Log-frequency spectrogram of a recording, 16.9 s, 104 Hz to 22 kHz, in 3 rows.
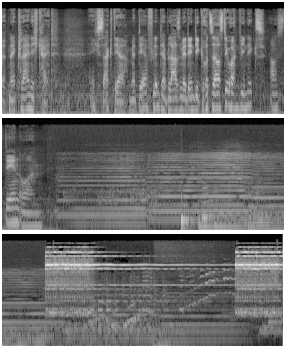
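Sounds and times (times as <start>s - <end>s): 
speech: 0.0s - 6.6s
low tone: 0.0s - 16.8s
telephone ringing: 12.2s - 16.8s.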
